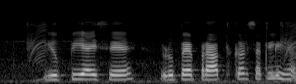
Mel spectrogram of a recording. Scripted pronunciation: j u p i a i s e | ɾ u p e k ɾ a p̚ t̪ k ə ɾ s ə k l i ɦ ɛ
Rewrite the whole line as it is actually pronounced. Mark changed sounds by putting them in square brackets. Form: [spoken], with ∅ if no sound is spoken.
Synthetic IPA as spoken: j u p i a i s e | ɾ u p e [p] ɾ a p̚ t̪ k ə ɾ s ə k l i ɦ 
